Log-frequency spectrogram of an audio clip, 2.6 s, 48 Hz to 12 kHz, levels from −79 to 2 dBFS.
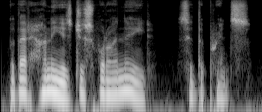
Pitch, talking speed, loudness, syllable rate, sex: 110 Hz, 250 wpm, -17 LUFS, 5.9 syllables/s, male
